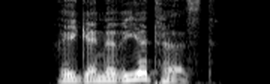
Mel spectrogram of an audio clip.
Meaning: inflection of regenerieren: 1. second-person singular preterite 2. second-person singular subjunctive II
- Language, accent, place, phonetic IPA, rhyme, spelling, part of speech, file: German, Germany, Berlin, [ʁeɡəneˈʁiːɐ̯təst], -iːɐ̯təst, regeneriertest, verb, De-regeneriertest.ogg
